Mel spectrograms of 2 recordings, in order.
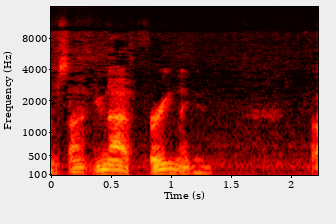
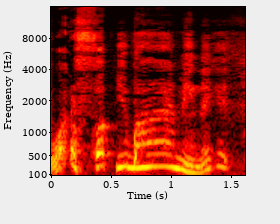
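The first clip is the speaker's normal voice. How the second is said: very high, louder, rising panic; spooked cop, voice climbing higher in panic; mock panicked cop; 5 dB louder than usual. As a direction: squeal it out like a freaked-out cop. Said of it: "That's exactly what I'm thinking".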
